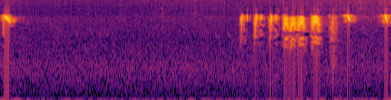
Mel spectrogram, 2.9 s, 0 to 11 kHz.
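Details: A Eurasian blue tit at a fat ball feeder in Pellerey, France, on 3 March 2017 gives a brief burst of high, thin, rapid chittering notes with a few sharp ticks, after a quiet start.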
